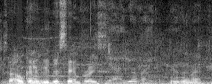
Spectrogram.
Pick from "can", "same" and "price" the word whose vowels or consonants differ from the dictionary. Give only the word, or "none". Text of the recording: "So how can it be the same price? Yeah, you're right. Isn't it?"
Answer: none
